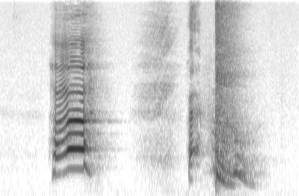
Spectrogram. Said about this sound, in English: I'm going to sneeze.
